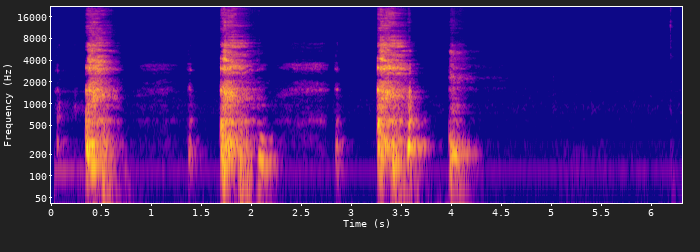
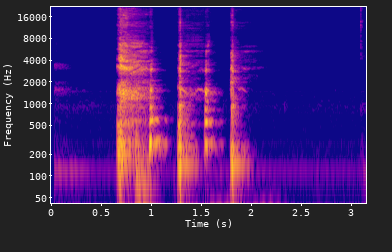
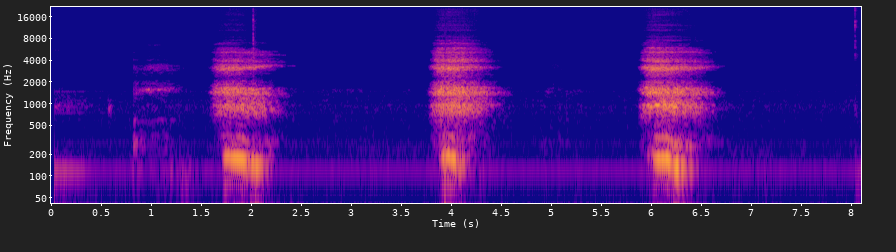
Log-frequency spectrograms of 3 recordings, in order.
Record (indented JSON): {
  "three_cough_length": "6.3 s",
  "three_cough_amplitude": 32768,
  "three_cough_signal_mean_std_ratio": 0.33,
  "cough_length": "3.2 s",
  "cough_amplitude": 32768,
  "cough_signal_mean_std_ratio": 0.34,
  "exhalation_length": "8.1 s",
  "exhalation_amplitude": 10012,
  "exhalation_signal_mean_std_ratio": 0.39,
  "survey_phase": "beta (2021-08-13 to 2022-03-07)",
  "age": "65+",
  "gender": "Female",
  "wearing_mask": "No",
  "symptom_none": true,
  "smoker_status": "Never smoked",
  "respiratory_condition_asthma": false,
  "respiratory_condition_other": false,
  "recruitment_source": "REACT",
  "submission_delay": "23 days",
  "covid_test_result": "Negative",
  "covid_test_method": "RT-qPCR",
  "influenza_a_test_result": "Negative",
  "influenza_b_test_result": "Negative"
}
